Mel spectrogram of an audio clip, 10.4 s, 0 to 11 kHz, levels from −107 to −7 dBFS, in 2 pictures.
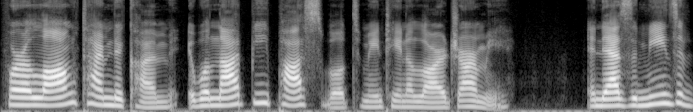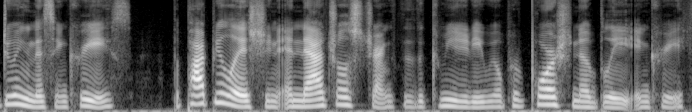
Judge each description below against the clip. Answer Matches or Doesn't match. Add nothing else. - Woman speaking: Matches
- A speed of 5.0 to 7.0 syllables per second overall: Matches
